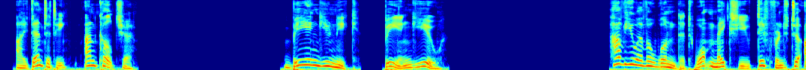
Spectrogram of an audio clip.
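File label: British English narration elearning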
